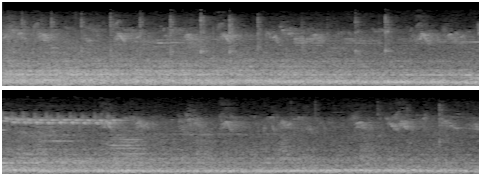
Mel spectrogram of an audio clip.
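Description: Birds chirping repeatedly, with a rapid high trill lasting about a second midway, over a steady low rumble that slowly fades.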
